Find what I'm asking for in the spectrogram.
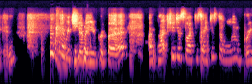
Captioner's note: laughter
